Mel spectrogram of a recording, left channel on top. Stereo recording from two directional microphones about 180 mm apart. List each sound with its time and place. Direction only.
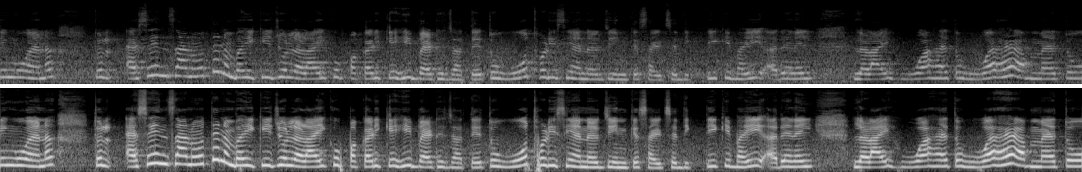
0.0 s a woman's voice: 45° right (ahead or behind)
